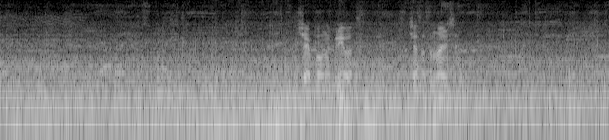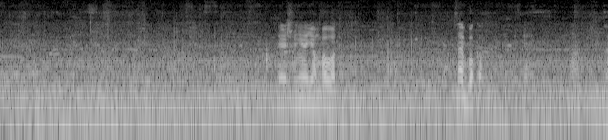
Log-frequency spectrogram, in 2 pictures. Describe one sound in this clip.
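A car engine rumbles steadily from inside the cabin.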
